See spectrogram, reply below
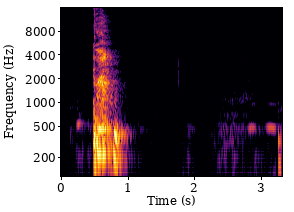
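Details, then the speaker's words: A single harsh, throaty cough burst from an adult whose throat has become very irritated, followed by quiet breathing and faint throat sounds; cough. "Minha garganta já começou a irritar demais."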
